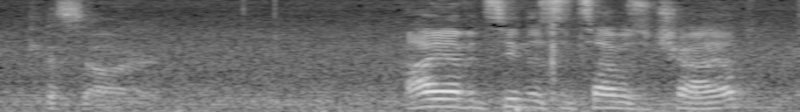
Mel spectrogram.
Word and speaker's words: Kassar: Pronounced Kassar.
